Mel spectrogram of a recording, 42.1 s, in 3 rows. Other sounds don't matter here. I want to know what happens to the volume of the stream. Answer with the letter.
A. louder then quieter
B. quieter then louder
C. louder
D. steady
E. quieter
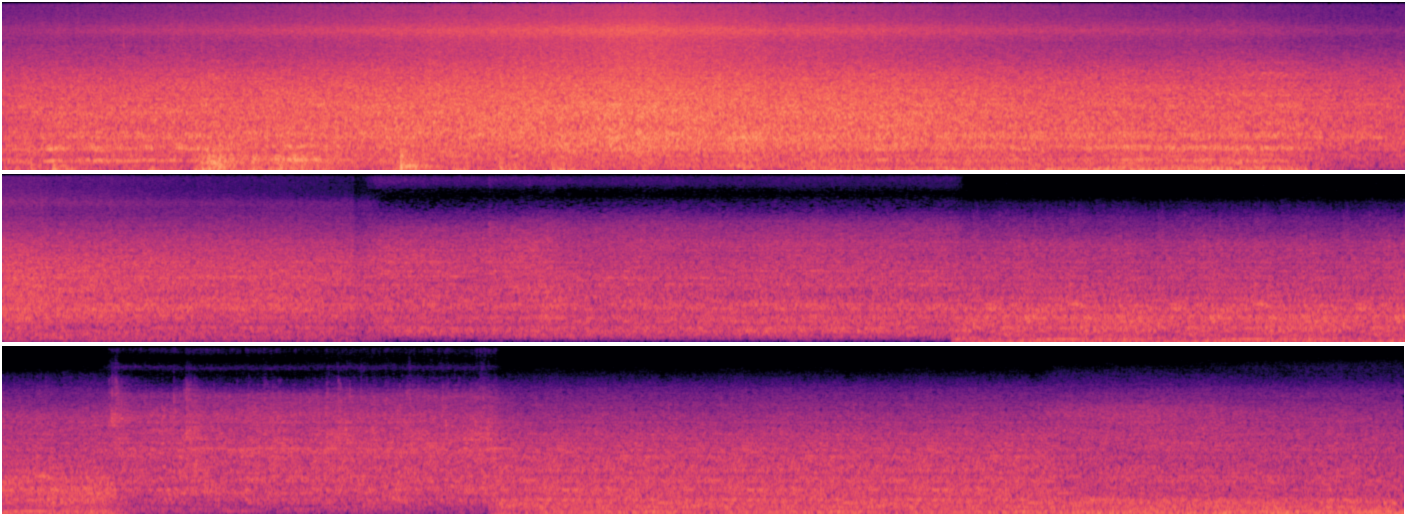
E.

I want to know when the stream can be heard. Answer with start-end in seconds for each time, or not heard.
0.0-42.0.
